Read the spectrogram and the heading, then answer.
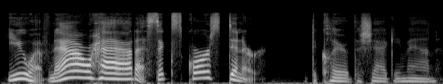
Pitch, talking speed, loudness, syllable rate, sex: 205 Hz, 160 wpm, -17 LUFS, 4.4 syllables/s, female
